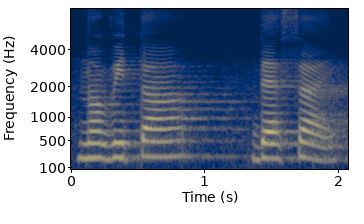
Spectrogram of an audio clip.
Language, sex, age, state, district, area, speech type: Goan Konkani, female, 18-30, Goa, Murmgao, rural, spontaneous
